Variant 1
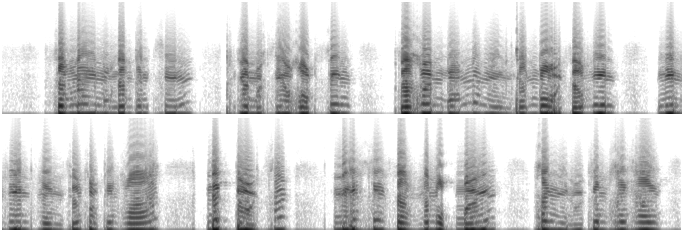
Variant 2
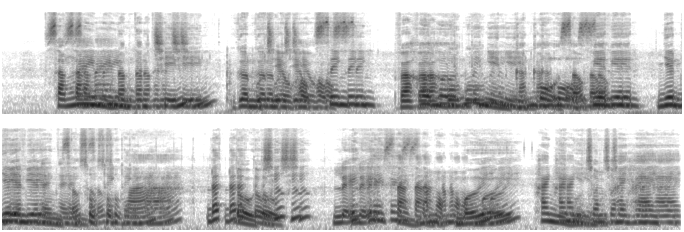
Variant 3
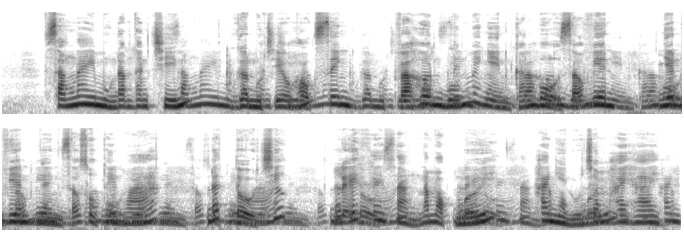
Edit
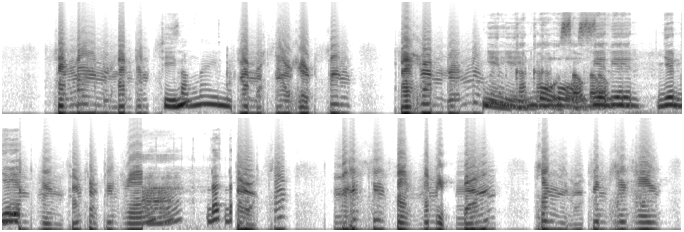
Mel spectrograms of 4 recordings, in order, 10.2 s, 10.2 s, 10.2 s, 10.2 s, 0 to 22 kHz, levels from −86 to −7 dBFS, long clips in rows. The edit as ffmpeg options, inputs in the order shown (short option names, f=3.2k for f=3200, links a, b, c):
-filter_complex "[1:a]asplit=2[a][b];[0:a]asplit=4[c][d][e][f];[c]atrim=end=1.202[g];[2:a]atrim=start=1.198:end=1.722[h];[d]atrim=start=1.718:end=3.612[i];[a]atrim=start=3.608:end=5.232[j];[e]atrim=start=5.228:end=6.152[k];[b]atrim=start=6.148:end=6.822[l];[f]atrim=start=6.818[m];[g][h]acrossfade=d=0.004:c1=hsin:c2=hsin[n];[n][i]acrossfade=d=0.004:c1=hsin:c2=hsin[o];[o][j]acrossfade=d=0.004:c1=hsin:c2=hsin[p];[p][k]acrossfade=d=0.004:c1=hsin:c2=hsin[q];[q][l]acrossfade=d=0.004:c1=hsin:c2=hsin[r];[r][m]acrossfade=d=0.004:c1=hsin:c2=hsin"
